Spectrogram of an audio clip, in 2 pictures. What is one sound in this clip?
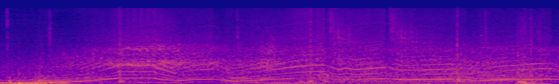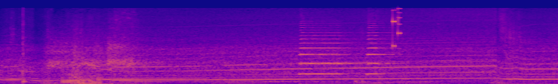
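A car engine revs up and down as a car speeds along.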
